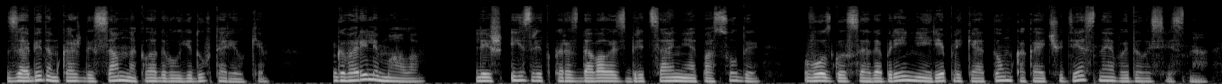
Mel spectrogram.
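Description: Low-voiced woman narrating an audiobook. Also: warm tone, no room sound, studio quality. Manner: measured, storytelling.

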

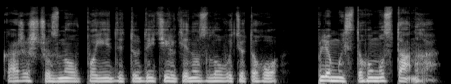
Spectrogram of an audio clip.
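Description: A woman's voice: deep voice, flat delivery, brisk, vocal fry, dark tone, breathy edge, no room sound, studio quality, exaggerated voice. A woman voicing a chatty, grumbling male servant who mutters to himself and his dog in an audiobook.

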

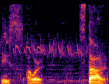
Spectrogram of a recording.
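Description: A man with a Polish accent and a lowish voice hosts a casual podcast chat, teasing his co-host in a halting way and restarting his sentences often. The audio is dull and sits over music.

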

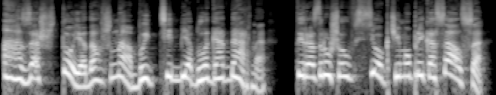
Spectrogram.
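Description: A man's voice: very high voice, lively intonation, unhurried, darkish tone, voice pushed up, full character voice. A man voicing a furious grown daughter in an audiobook, screaming bitter accusations. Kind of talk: audiobook character voice.

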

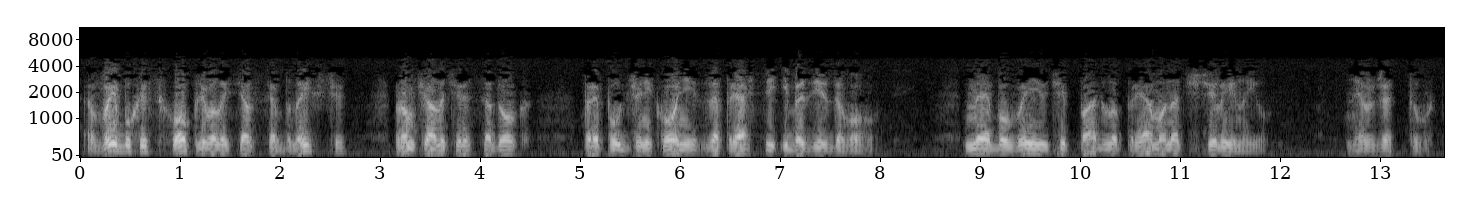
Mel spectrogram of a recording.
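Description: A man narrating a novel in a measured, dramatic literary reading. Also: on the low side, husky, no room sound. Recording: tinny old radio broadcast.

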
